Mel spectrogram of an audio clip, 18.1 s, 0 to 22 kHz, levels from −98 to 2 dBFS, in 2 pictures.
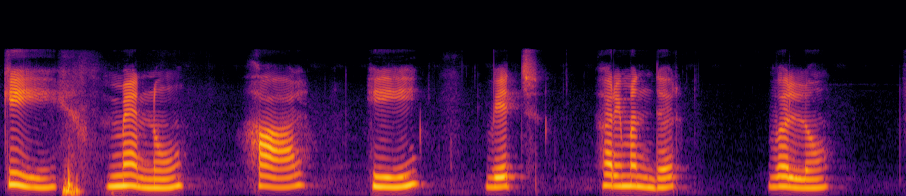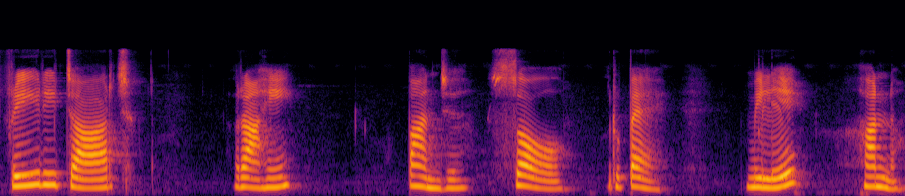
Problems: constant background noise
